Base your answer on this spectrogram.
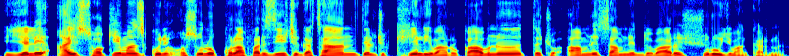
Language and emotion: Kashmiri, neutral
